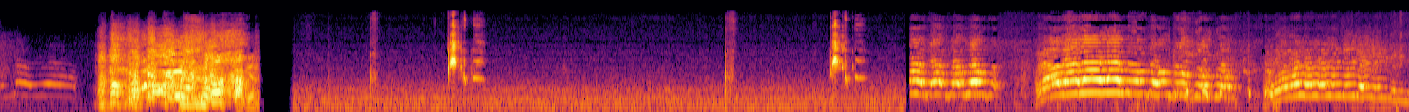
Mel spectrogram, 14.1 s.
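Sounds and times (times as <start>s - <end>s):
cat meowing: 8.3s - 13.8s.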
